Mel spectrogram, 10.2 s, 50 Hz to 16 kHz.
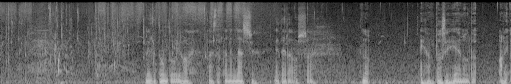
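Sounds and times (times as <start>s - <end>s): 
water sloshing and trickling in a basin outdoors: 0.0s - 5.0s
speech: 2.9s - 6.4s, 7.2s - 7.5s, 8.4s - 10.2s.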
